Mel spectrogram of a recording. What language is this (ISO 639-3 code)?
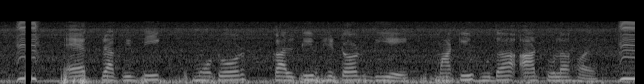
ben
